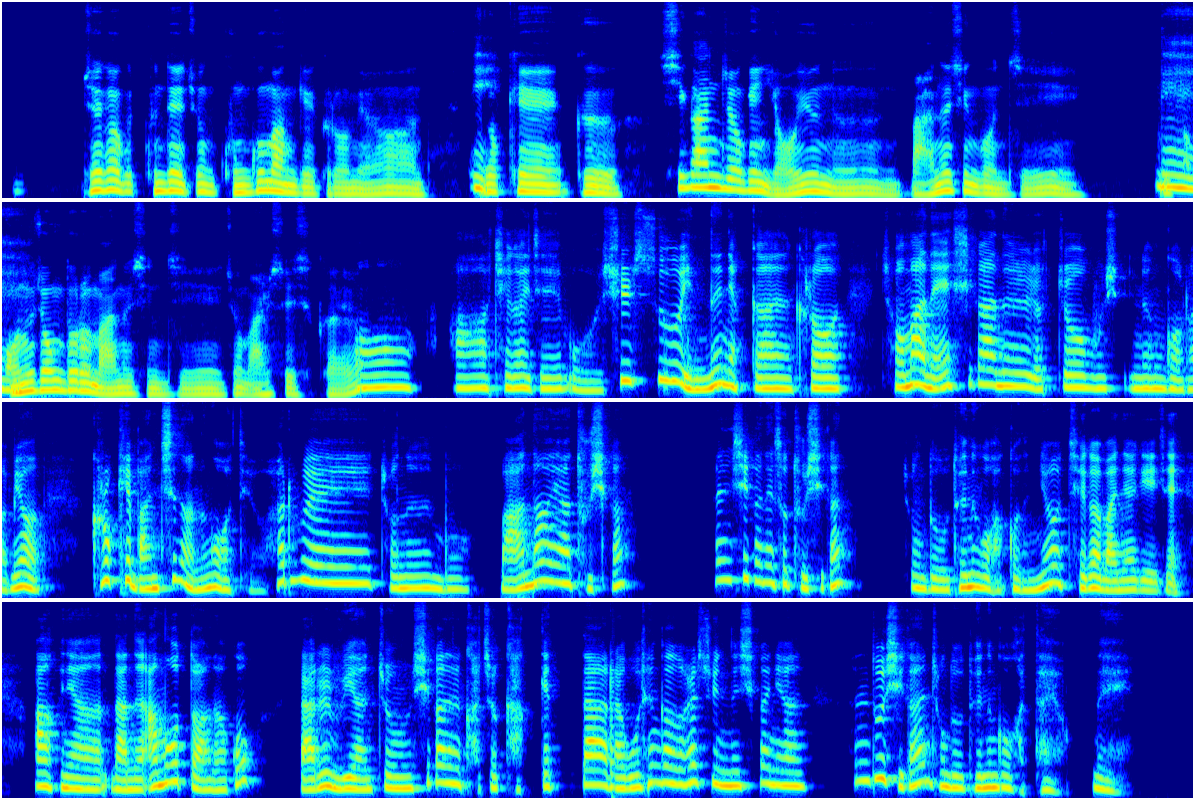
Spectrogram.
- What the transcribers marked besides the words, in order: other background noise
- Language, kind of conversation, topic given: Korean, advice, 집에서 편안히 쉬고 스트레스를 잘 풀지 못할 때 어떻게 해야 하나요?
